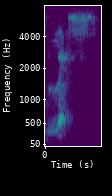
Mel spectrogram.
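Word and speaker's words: loess: takes the dust into the river this is pronounced less so these were the early peoples who lived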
